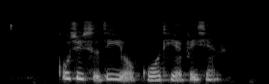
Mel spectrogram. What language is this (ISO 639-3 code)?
zho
